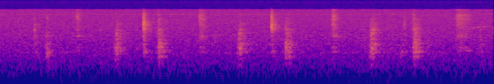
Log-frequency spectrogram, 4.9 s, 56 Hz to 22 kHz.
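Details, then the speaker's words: Hand-turning the stuck crank of a long-sitting 1965 Honda CB160 twin, spark plugs out: uneven raspy ticks and scrapes under one a second as the piston rings drag over rust in the very rusty bores; the engine is sticking at one spot. "it's kind of sticking right there though i can hear the rings hitting rust"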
